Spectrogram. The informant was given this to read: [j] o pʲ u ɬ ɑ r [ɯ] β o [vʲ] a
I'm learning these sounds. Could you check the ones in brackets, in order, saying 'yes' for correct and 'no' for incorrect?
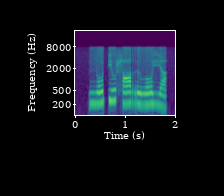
no, yes, yes

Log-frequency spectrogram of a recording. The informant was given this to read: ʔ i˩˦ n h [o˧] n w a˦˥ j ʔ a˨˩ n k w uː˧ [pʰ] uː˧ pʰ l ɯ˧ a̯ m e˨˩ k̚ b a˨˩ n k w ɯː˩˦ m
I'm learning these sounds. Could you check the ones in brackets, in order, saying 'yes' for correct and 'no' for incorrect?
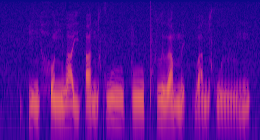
yes, no

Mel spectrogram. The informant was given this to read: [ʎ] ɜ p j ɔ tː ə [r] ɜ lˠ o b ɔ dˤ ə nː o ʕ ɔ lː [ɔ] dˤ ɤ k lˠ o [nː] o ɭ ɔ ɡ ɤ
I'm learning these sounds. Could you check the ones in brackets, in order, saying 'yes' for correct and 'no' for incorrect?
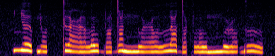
yes, no, no, no

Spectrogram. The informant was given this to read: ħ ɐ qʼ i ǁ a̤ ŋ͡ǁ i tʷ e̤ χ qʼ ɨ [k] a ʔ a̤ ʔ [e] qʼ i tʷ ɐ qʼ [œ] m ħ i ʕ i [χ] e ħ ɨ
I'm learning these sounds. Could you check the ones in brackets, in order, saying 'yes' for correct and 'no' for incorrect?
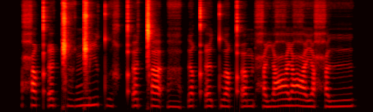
no, no, no, no

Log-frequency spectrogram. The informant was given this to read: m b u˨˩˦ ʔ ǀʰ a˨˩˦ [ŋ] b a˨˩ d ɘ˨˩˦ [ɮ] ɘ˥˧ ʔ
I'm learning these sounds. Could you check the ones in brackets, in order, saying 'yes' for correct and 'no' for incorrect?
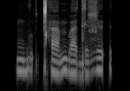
no, yes

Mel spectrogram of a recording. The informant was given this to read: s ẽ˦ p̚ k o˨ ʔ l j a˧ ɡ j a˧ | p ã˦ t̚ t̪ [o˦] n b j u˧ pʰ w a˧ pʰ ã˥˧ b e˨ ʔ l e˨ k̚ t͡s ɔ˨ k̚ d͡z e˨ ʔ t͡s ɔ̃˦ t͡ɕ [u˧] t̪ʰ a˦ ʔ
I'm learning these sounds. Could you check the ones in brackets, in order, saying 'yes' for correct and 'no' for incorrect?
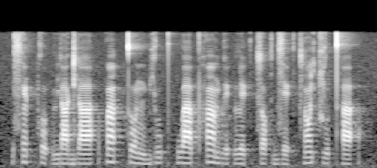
no, yes

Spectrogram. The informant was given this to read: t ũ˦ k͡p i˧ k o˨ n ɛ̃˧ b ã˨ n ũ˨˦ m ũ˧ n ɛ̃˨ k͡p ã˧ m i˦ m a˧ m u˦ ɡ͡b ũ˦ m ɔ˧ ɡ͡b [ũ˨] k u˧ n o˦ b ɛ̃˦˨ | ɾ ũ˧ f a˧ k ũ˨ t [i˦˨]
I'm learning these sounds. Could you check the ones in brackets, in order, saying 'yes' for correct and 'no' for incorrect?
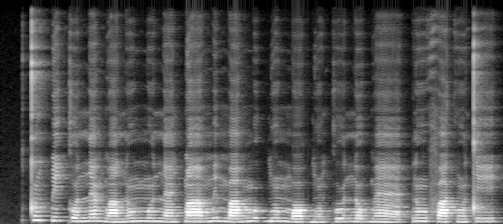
yes, no

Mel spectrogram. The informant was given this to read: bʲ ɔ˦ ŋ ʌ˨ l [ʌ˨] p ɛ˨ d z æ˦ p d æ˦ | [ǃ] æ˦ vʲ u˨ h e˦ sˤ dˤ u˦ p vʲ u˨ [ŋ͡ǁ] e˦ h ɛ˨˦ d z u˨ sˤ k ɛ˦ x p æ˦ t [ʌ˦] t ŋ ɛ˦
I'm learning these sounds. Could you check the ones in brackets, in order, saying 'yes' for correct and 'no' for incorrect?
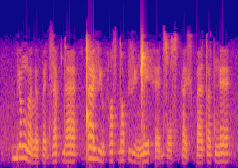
no, yes, yes, yes

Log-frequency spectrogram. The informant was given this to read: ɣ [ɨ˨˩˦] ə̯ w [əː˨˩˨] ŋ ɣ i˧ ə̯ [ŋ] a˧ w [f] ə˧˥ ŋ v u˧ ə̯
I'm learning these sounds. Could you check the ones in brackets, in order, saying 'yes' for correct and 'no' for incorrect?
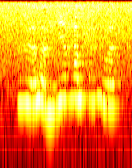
yes, yes, yes, yes

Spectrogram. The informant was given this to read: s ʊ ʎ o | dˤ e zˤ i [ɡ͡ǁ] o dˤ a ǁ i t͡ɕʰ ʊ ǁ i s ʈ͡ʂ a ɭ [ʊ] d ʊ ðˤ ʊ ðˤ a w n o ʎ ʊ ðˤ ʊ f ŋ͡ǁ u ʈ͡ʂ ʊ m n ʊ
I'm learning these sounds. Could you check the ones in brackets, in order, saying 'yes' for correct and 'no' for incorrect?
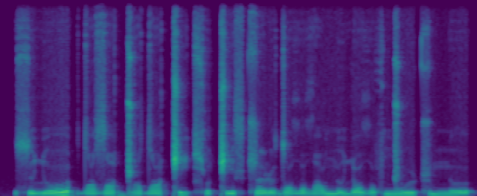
yes, yes

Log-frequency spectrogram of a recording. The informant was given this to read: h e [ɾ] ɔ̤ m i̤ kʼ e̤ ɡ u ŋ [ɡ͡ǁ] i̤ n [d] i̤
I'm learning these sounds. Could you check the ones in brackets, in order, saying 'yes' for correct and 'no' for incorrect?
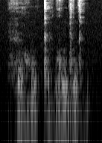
yes, no, yes

